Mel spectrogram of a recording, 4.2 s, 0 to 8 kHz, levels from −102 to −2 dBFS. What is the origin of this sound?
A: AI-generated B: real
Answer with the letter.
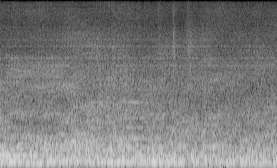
A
